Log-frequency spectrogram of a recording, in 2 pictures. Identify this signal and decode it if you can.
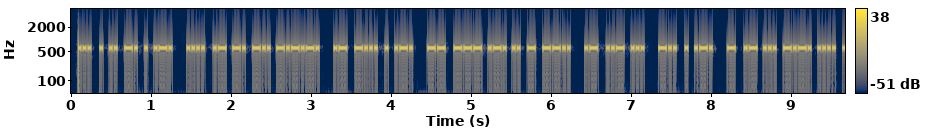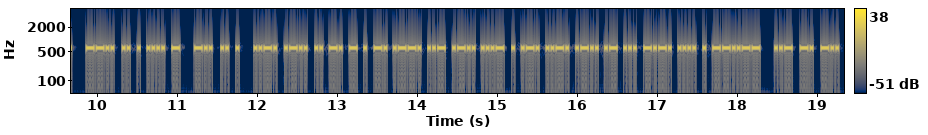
Morse code, heard as a keyed tone, about 38 wpm, 630 Hz. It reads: SEINER HAND; ABER MORITZ AUS DER TASCHE ZIEHT DIE FLINTENPULVERFLASCHE, UND
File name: 004 Vierter Streich 40wpm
